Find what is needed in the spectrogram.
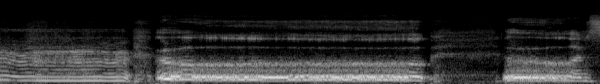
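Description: A man's long, drawn-out straining groans, a mock meathead grunt in the voice of a muscle-bound guy on SARMs. A held groan of about a second is followed by a louder one of about two and a half seconds, and another starts near the end.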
